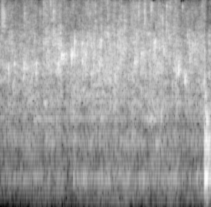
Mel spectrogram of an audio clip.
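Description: A ladleful of hot stock poured into a pot of arborio rice, over the steady hiss of the rice simmering in the pot.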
